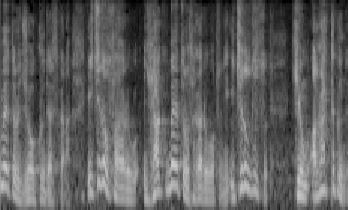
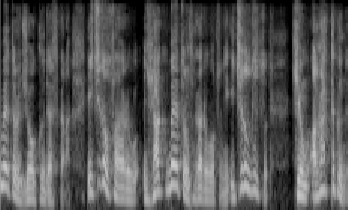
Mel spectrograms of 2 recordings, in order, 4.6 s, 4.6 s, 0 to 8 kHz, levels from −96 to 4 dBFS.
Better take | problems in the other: first | noise reduction (neural mask model DeepFilterNet 3)

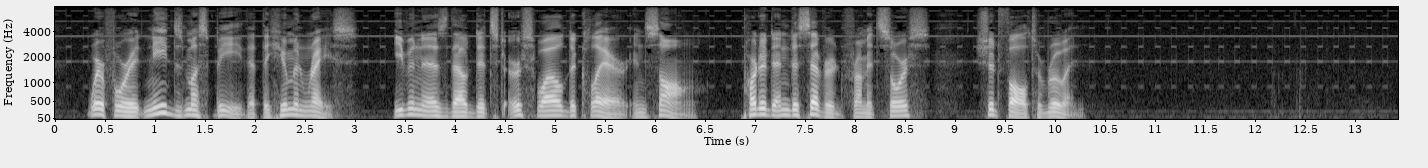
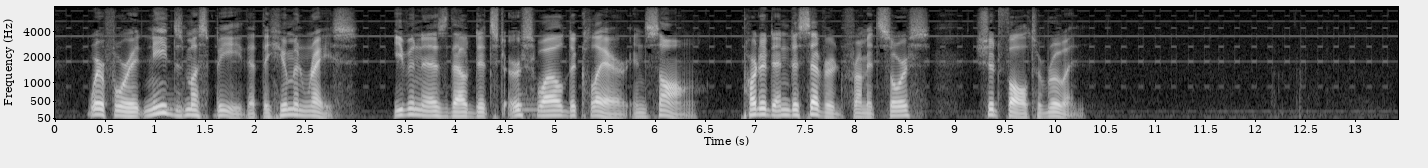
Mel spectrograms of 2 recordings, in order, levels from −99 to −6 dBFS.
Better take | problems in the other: first | background sound (Piano); 15 dB below the speech

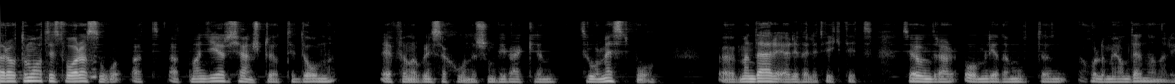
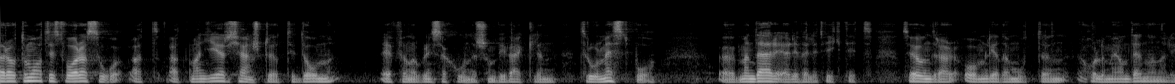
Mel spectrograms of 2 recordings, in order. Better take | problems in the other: second | noise reduction (neural mask model DeepFilterNet 3)

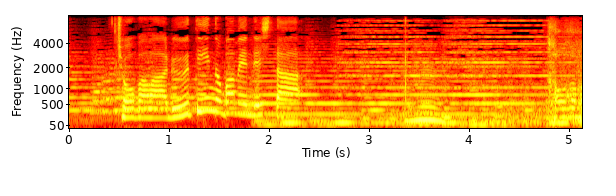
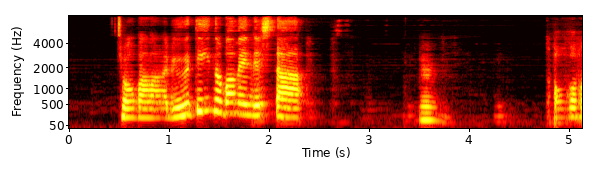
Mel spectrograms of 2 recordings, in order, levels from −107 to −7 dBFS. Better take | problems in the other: first | noise reduction (neural mask model DeepFilterNet 3)

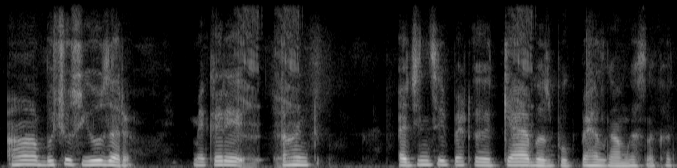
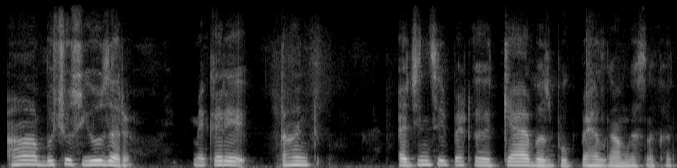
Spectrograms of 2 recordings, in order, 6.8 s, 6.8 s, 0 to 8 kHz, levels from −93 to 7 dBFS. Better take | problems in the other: second | background sound (Burping, eructation); 16 dB below the speech

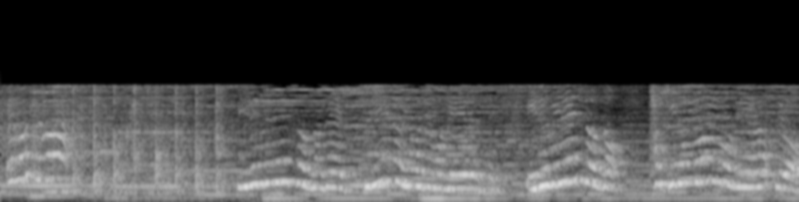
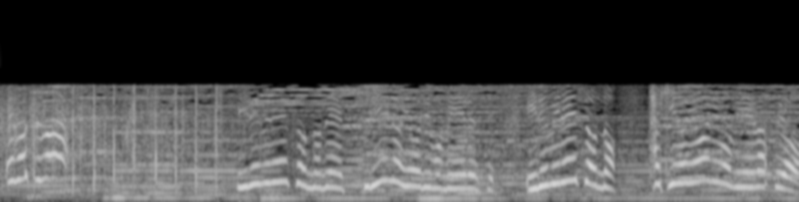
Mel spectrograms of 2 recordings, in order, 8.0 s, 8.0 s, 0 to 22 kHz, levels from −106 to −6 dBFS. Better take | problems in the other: second | room echo; dies away in 0.6 s

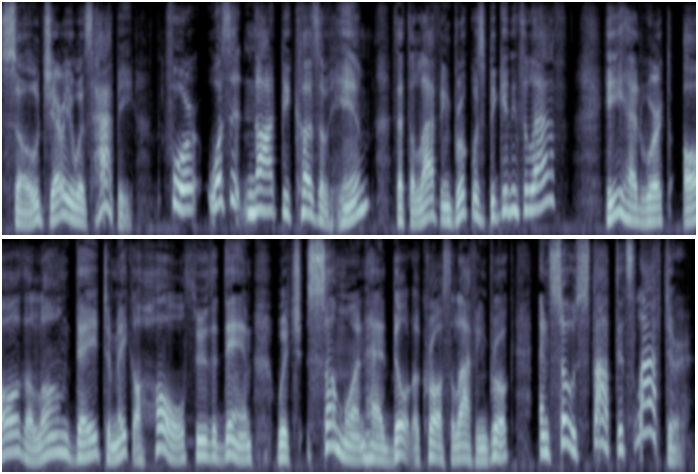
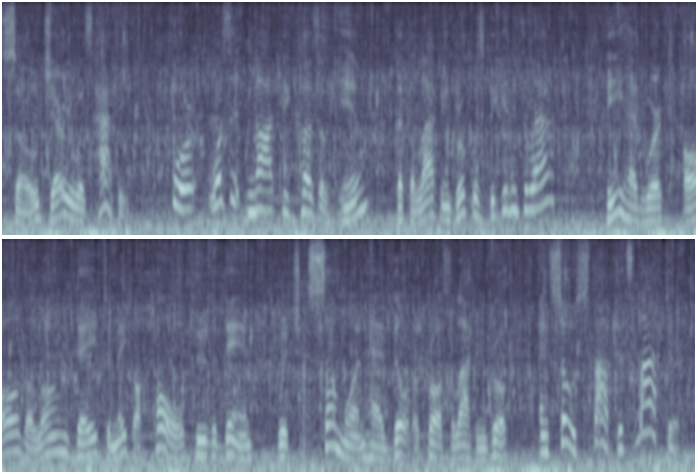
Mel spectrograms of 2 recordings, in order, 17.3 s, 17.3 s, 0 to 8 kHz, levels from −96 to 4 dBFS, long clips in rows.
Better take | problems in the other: first | background sound (Stream); 3 dB below the speech

